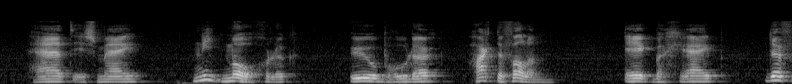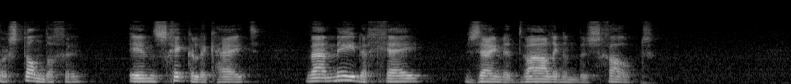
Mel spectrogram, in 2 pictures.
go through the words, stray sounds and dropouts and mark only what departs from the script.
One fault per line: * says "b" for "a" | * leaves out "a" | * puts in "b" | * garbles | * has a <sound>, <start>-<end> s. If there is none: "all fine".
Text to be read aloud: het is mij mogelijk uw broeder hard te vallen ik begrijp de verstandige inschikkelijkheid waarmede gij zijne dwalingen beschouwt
* puts in "niet"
